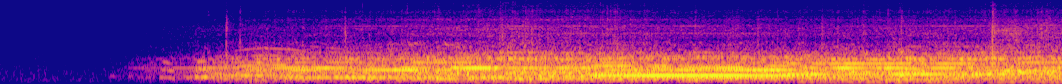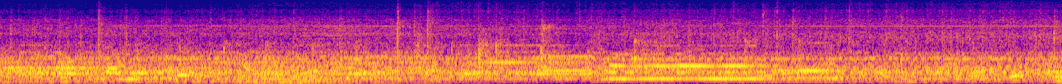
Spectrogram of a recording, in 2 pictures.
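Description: After about a second of silence, the sound of a busy room fades in: music blended with many overlapping voices, steady throughout.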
